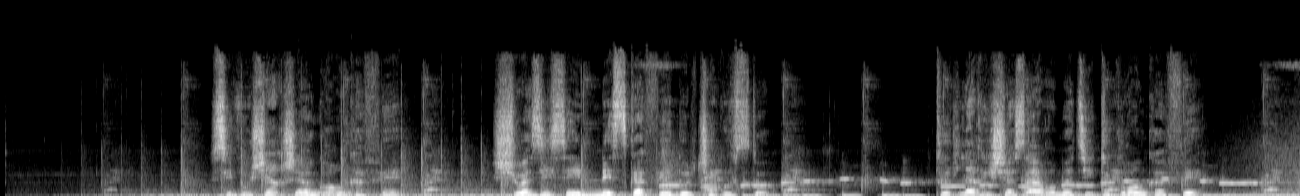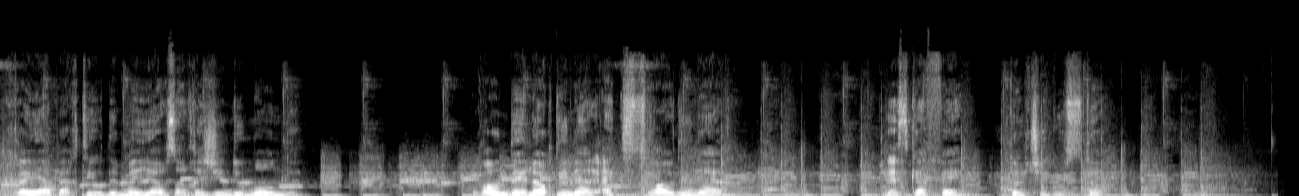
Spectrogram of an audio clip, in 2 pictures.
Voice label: French

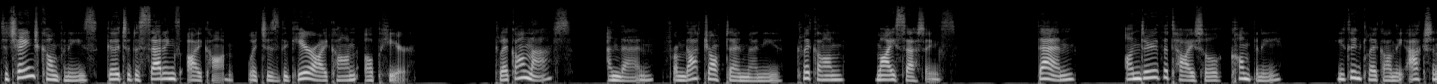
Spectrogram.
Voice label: Corporate Read; 20s-30s; Male; Irish

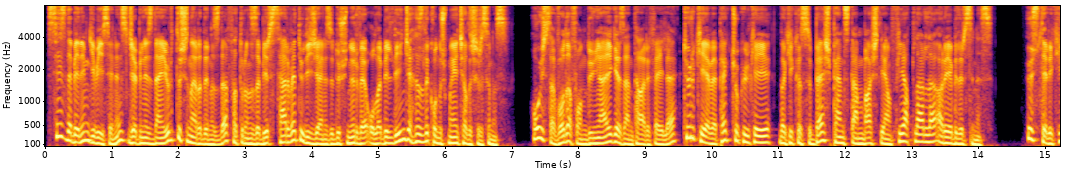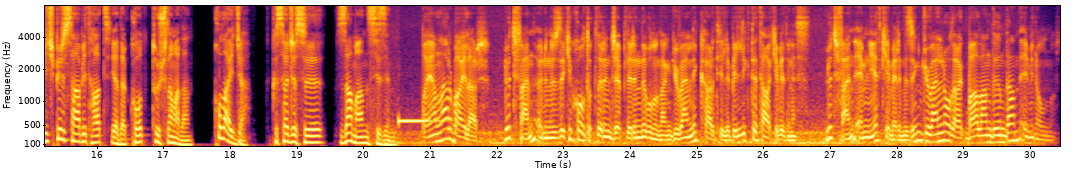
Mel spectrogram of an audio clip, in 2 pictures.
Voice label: Turkish

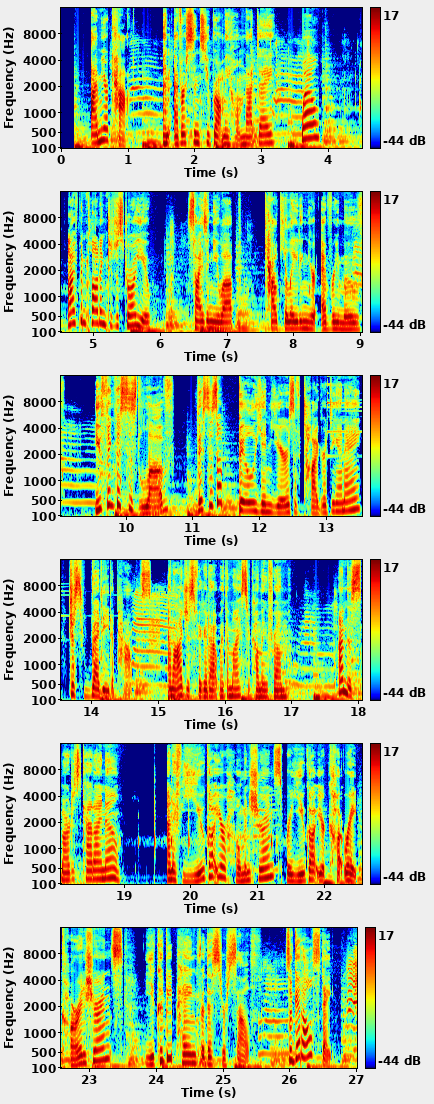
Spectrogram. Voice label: Commercial Reel

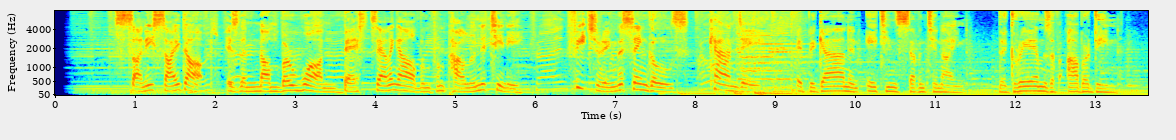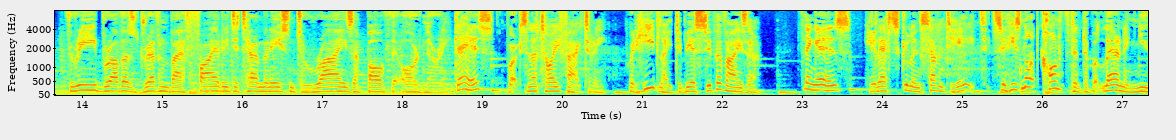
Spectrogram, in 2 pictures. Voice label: Scottish; regional accents

